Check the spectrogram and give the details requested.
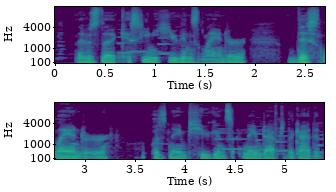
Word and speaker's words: Huygens: Yeah, Huygens. Huygens? It is Hoy.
